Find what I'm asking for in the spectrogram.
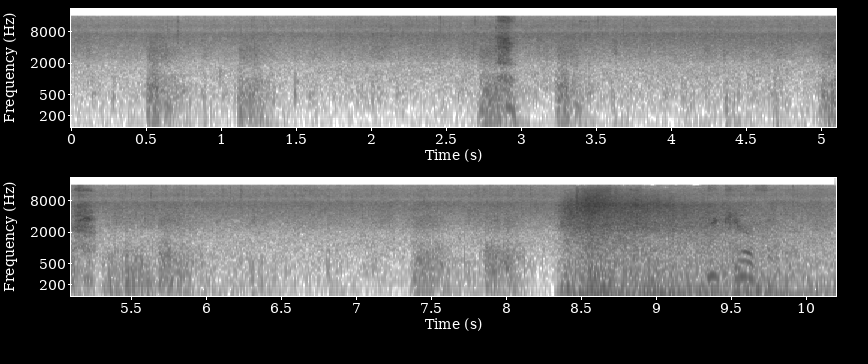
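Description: Steady rain falls in Genshin Impact, a broad hiss with a few distant thunder rumbles, and a sharper crack of thunder swells near the end.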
